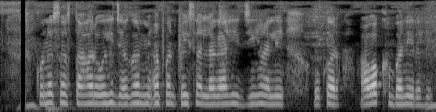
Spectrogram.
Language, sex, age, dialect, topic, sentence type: Chhattisgarhi, female, 25-30, Northern/Bhandar, banking, statement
